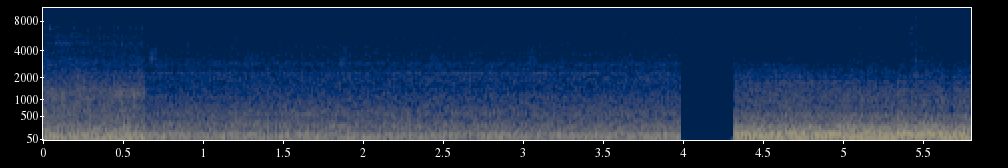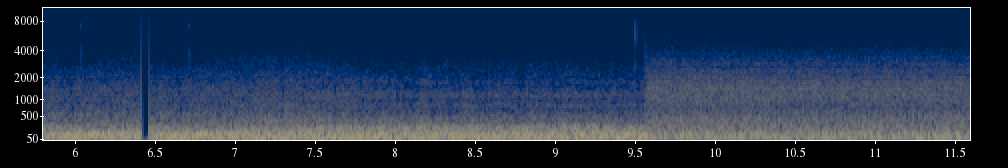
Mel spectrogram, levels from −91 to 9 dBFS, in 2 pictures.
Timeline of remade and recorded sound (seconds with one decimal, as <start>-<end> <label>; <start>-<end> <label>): 0.0-1.1 recorded; 1.1-2.4 remade; 2.4-11.6 recorded

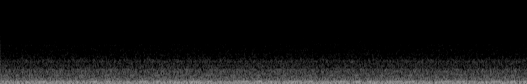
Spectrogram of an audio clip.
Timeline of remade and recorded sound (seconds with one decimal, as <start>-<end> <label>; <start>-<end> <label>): 0.0-3.2 recorded; 3.2-5.3 remade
